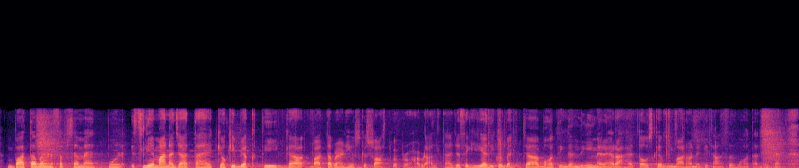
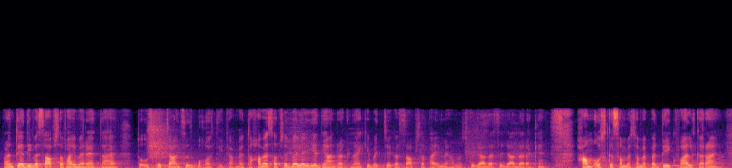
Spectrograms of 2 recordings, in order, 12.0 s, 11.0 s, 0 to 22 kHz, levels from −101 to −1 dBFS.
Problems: background sounds at intervals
